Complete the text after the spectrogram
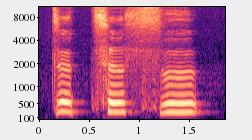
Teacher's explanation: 쯔, 츠, 스로 혀 끝을 윗니의 뒷면에 터치하면서 발음을 합니다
